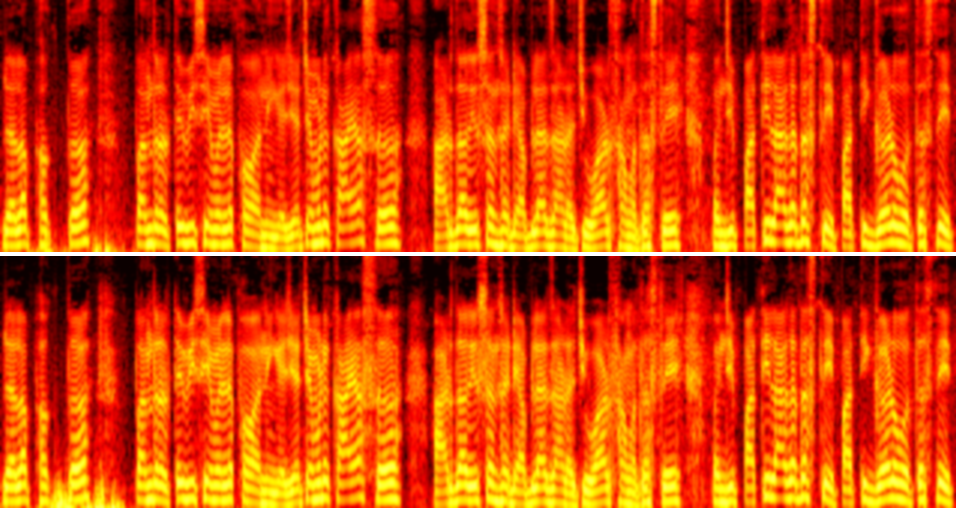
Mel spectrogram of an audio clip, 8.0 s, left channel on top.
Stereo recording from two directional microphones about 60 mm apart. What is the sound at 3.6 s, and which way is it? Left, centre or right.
Speech, centre.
